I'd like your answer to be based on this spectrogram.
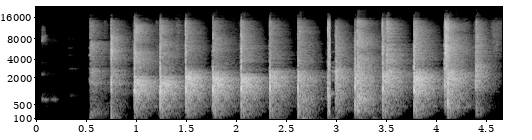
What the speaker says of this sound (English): What is the sound of 4 hands clapping?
